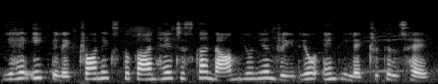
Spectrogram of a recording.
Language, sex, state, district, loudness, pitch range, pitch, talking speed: Hindi, female, Uttar Pradesh, Lalitpur, -17 LUFS, 240-295 Hz, 260 Hz, 165 wpm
